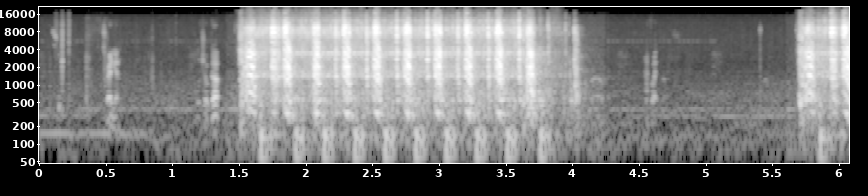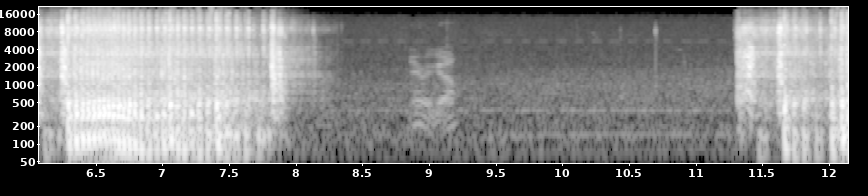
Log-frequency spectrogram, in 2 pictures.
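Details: Honda CRF230F, carbureted, sat a year on untreated pump gas with a lithium-ion battery, choke on and fuel on reserve: rapid regular cranking, then it catches and revs strongly before dropping off; it starts on the old fuel.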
